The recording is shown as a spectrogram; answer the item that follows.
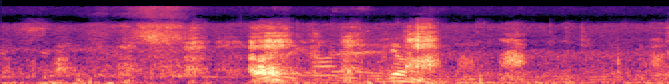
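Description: A dog gives two short, loud barks, about a second and a half in and again a second later, amid faint voices.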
